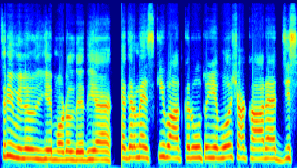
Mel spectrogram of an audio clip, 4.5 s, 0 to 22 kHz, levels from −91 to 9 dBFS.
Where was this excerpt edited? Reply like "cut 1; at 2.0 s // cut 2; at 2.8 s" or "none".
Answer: cut 1; at 1.8 s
